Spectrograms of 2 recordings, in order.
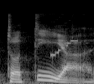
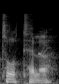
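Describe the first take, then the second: First: The double L sounds like a Y. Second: The double L sounds like an L. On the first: The speaker calls it right. "you learn that double L sound is a, is a Y. It's a tortilla" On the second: The speaker calls it wrong. "It's not a tortilla"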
